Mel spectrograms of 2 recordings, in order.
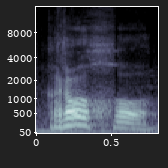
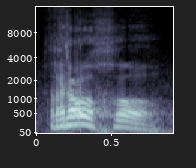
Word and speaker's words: rojo: vermelho na língua espanhola justamente essa palavrinha aqui Rojo Olha a pronúncia Rojo professor e o bege a cor eu não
